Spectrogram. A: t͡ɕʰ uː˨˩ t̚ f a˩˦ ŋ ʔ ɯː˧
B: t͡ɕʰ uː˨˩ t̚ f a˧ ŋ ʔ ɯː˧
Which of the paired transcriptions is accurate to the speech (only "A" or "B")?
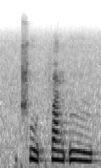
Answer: B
